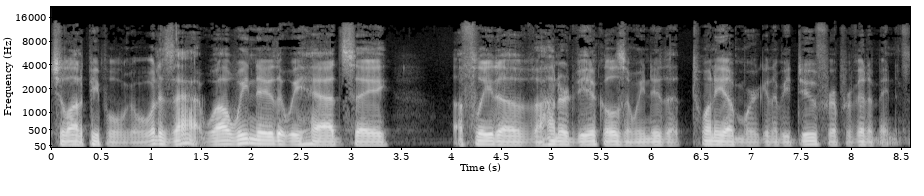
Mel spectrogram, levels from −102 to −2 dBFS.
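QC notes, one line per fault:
throughout: MP2 compression. The sound is dull and carries a steady gurgling, granular roughness, likely from MPEG Layer II coding, which fits a rate around 80 kbps. Upper sub-bands drop out and the remaining bands are coarsely quantised. Unlike error burbling, this damage is continuous rather than sudden.
1.49–1.51 s: DAB burbling. A brief burst of burbling lasting about 20 ms, spanning a few audio frames, is laid over the speech. A scattering of bit errors, roughly 0.1%, has slipped past error correction into the audio data, putting short blips of noise into single sub-bands. This sets it apart from the steady compression roughness.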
